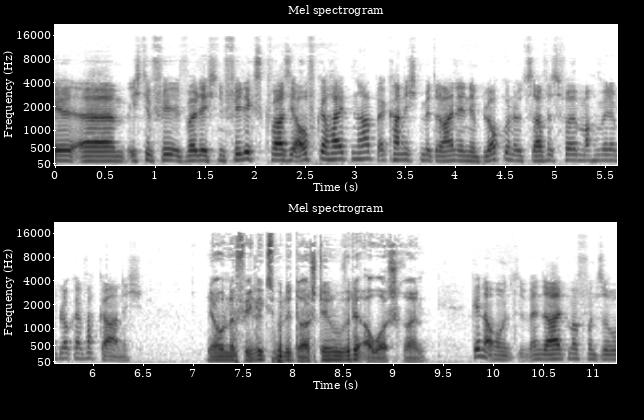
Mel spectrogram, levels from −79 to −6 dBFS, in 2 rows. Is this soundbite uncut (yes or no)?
yes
